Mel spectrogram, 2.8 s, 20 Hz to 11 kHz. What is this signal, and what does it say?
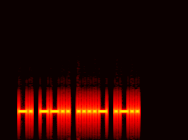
Morse code, heard as a keyed tone, about 30 wpm, 700 Hz. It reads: NZ4L
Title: USA Call Signs - 4 Characters - 2x Character Spacing - 30wpm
